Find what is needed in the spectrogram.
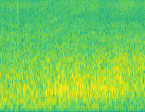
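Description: Ford Mondeo estate tailgate released with a single light click and lifted open, over a steady hiss and faint hum.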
